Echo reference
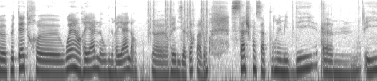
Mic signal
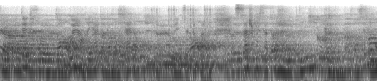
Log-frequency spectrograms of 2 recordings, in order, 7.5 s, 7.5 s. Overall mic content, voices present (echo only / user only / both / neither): both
